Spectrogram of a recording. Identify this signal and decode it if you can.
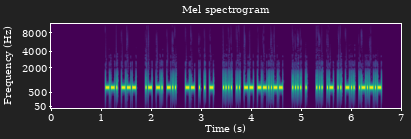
Morse code, heard as a keyed tone, about 44 wpm, 700 Hz. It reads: GO AND MEET HIM, HE SAID.
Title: Sentences from Top 1100 Words 45wpm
